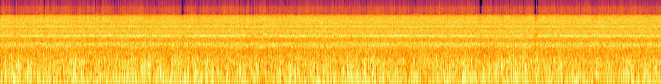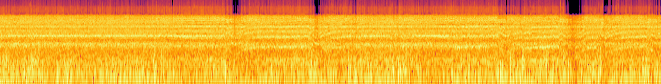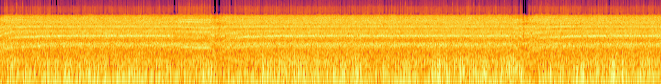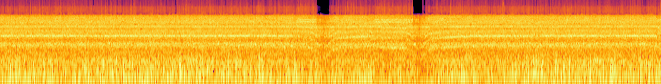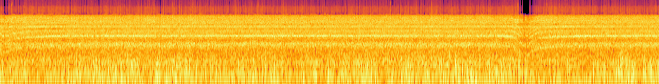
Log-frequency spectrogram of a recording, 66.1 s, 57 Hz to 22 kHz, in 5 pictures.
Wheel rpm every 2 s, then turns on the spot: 230, 230, 230, 230, 230, 230, 230, 230, 210, 190, 220, 200, 160, 200, 230, 200, 230, 230, 200, 230, 240, 230, 220, 180, 200, 230, 200, 230, 230, 230, 230, 210, 230.
none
